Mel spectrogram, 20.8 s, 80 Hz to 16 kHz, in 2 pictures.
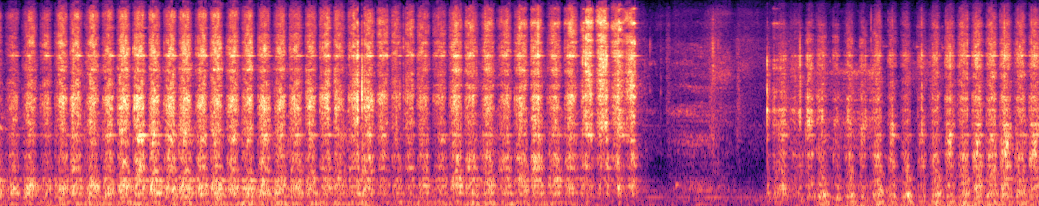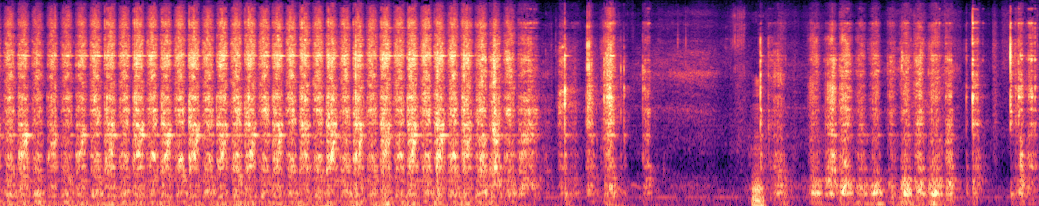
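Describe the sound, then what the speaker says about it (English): A metal file rasps steadily on welded metal of a 1982 Honda Urban Express scooter in long continuous strokes, loud and close, with a brief pause and a few shorter scrapes near the end. "See how the file just skates? You can hear the difference."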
